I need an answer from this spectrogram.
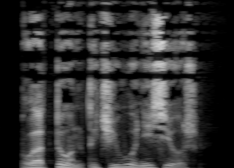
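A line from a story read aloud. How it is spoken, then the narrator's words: Hissed. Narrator (Russian): прошипел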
